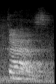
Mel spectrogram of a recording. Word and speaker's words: case: Vous allez l'apprendre au CP entre deux voyelles, le A et le E. Le se prononce Z.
